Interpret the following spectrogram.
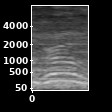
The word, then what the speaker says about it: Grove: You guys know that is an acceptable way of saying my name. It's acceptable. Everyone in Europe calls me that. Everyone from Europe calls me Groove with two O's. And everyone from South America as well, two O's.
